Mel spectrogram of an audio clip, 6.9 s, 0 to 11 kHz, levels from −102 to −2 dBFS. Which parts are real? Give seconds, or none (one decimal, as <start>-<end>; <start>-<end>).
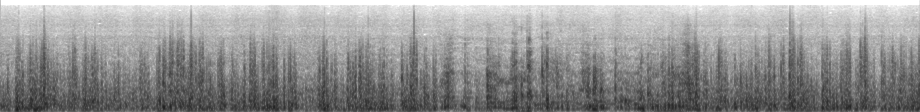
0.0-3.3; 5.2-6.9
